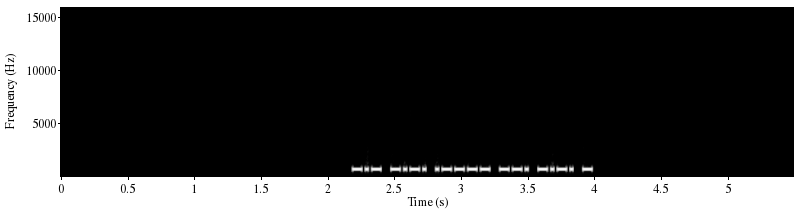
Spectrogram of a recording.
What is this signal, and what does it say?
Morse code, heard as a keyed tone, about 52 wpm, 700 Hz. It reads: KC1GCT
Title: USA Call Signs - 6 Characters - Repeated 3x - 50wpm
